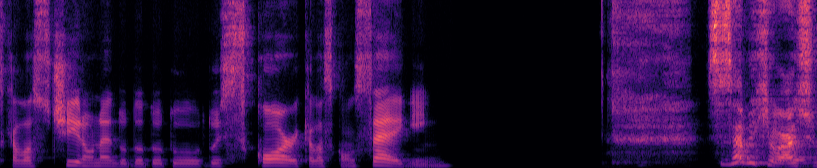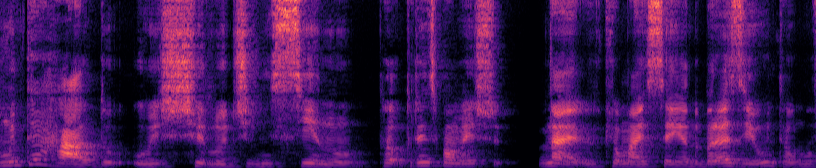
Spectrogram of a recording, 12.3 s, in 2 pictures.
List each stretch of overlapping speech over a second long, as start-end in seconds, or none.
none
